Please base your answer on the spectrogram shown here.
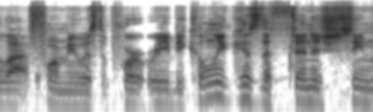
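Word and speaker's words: Port Ruighe: Well, it's just Port Ree is how you pronounce it, but yeah, it's Rughie.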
